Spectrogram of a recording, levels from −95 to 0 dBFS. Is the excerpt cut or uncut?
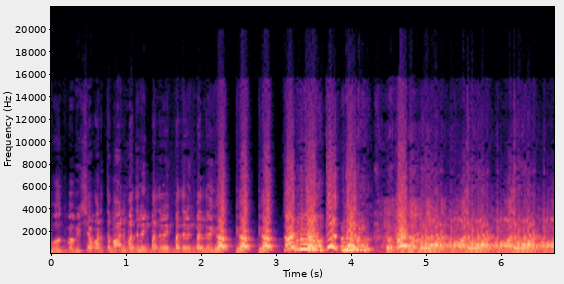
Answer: uncut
